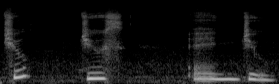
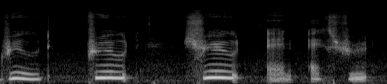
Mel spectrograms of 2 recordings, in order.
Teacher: the omission of sound y before oo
